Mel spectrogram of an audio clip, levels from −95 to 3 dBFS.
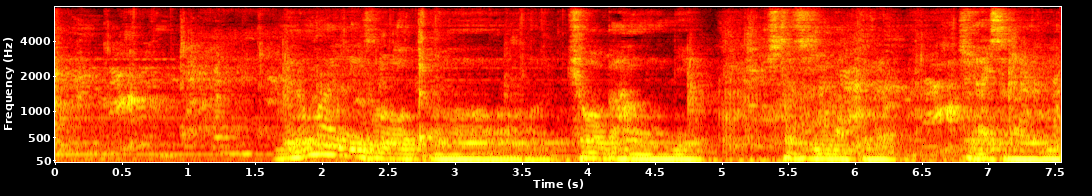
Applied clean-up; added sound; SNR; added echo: none; Cough; 10 dB; reverberation time 0.2 s.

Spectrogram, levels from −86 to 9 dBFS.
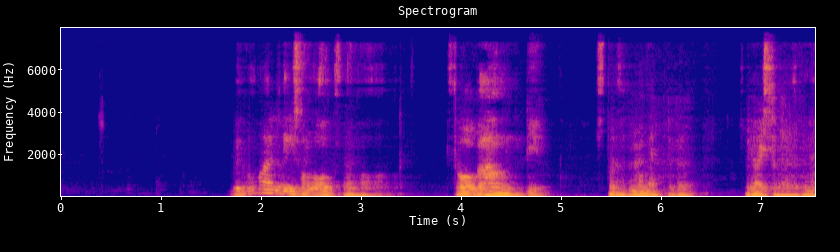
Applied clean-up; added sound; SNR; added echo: neural mask model DeepFilterNet 3.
